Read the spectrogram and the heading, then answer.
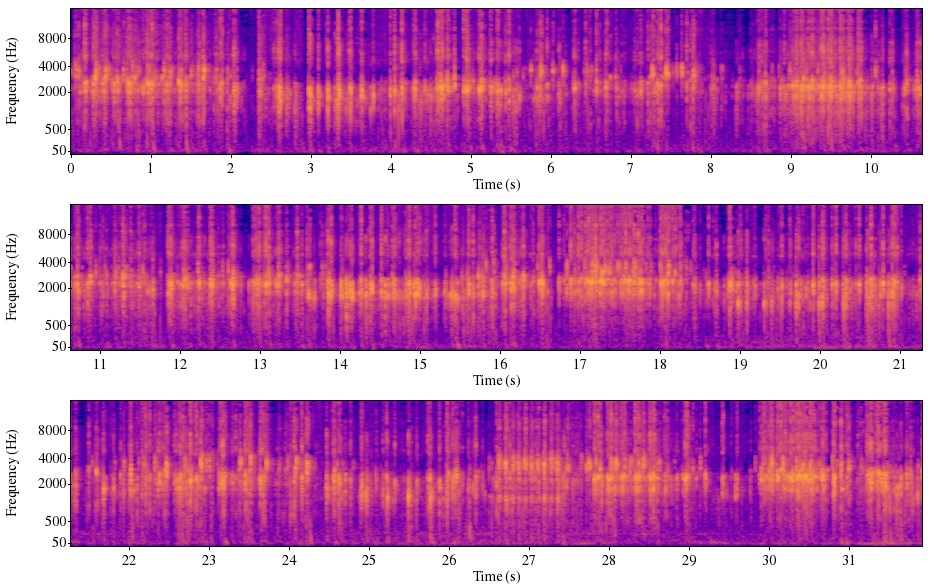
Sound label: fidget slug; Golden Crayon Sounds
